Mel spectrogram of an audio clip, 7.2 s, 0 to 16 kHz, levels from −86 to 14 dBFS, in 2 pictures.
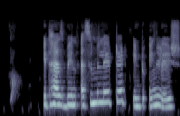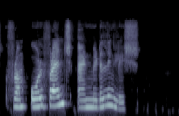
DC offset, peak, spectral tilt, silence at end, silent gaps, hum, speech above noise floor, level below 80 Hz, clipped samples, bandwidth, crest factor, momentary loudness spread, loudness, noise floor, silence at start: under 0.1%; 0 dBFS; -4 dB/octave; 0.85 s; none; none; 44 dB; -72 dBFS; under 0.1%; 9 kHz; 20 dB; 13 LU; -20 LUFS; -64 dBFS; 0.2 s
